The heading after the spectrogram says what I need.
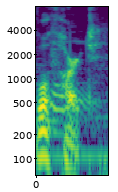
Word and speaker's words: Wulfhart: and we are playing hunters we are Markus wolf heart yes I got his name right Ulfric wolf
